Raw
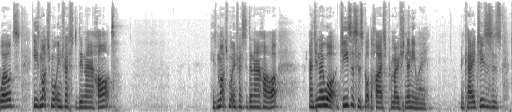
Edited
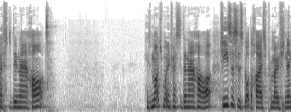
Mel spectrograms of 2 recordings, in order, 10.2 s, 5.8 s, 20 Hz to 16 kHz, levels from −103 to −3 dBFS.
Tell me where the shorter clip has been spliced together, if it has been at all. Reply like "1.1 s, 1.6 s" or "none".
4.4 s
